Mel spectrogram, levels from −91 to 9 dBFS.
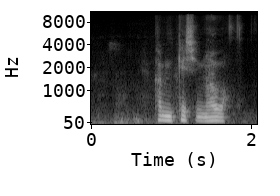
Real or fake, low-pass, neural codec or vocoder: fake; 9.9 kHz; codec, 16 kHz in and 24 kHz out, 0.8 kbps, FocalCodec, streaming, 65536 codes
